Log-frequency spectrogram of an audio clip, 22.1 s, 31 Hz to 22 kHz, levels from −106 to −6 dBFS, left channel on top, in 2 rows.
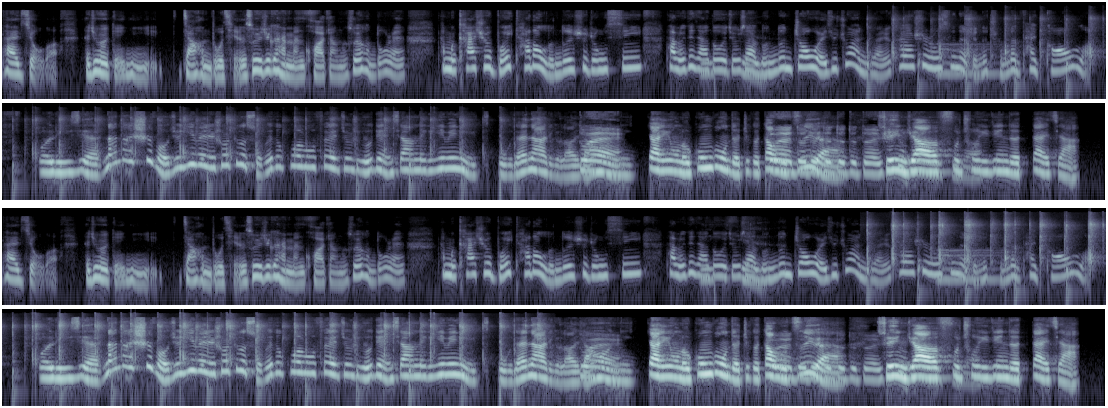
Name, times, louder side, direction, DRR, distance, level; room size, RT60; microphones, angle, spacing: voice 1, 0.0-1.6 1.8-10.9 16.8-17.3 18.7-20.9, left 3 dB, 30° left, 0.9 m, -41 dB
sound 1, 8.7-16.5, right 11 dB, 60° right, 1.4 m, -46 dB
voice 2, 11.4-19.4 19.9-21.8, right 4 dB, 30° right, 0.5 m, -33 dB
head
